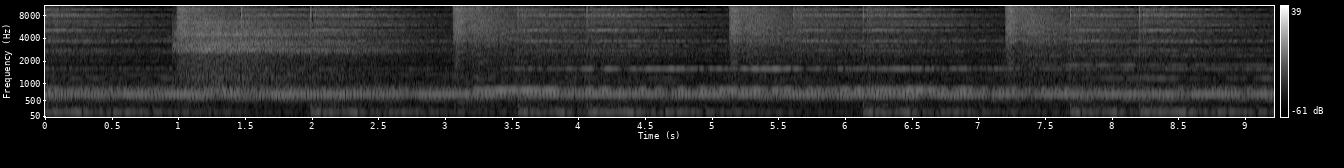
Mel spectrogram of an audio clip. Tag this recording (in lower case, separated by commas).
music, sad music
